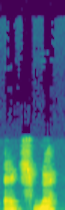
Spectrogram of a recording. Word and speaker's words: answer: W-R-I-S-T. Wrist. And the answer to this is an answer, A-N-S-W-E-R. It's not answer, it's answer. So there's another silent W.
